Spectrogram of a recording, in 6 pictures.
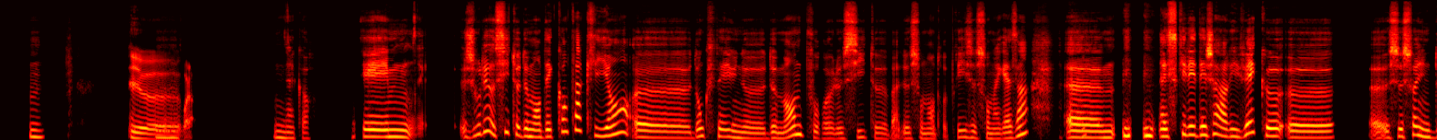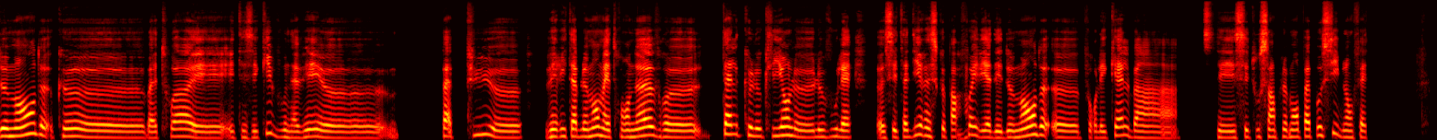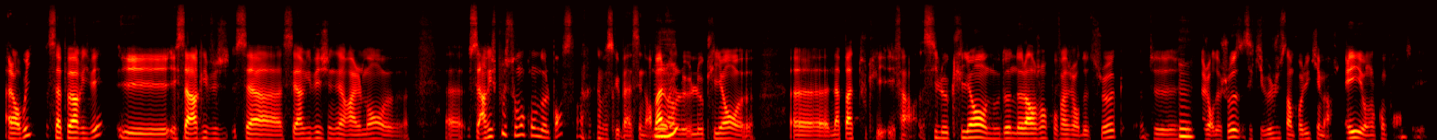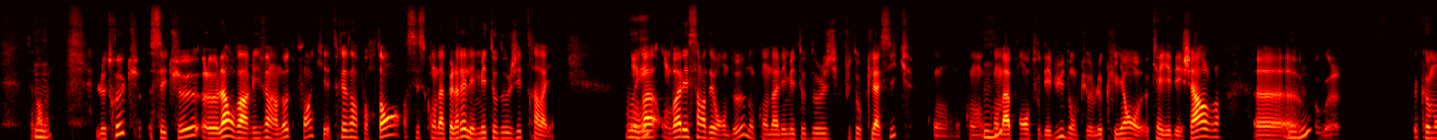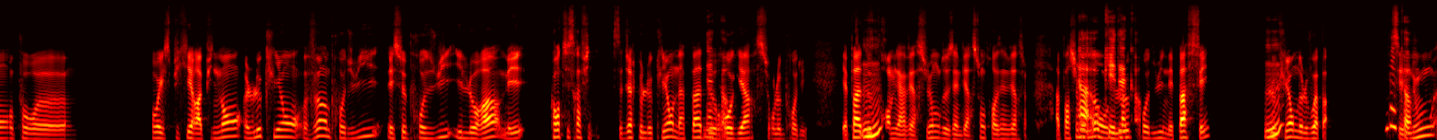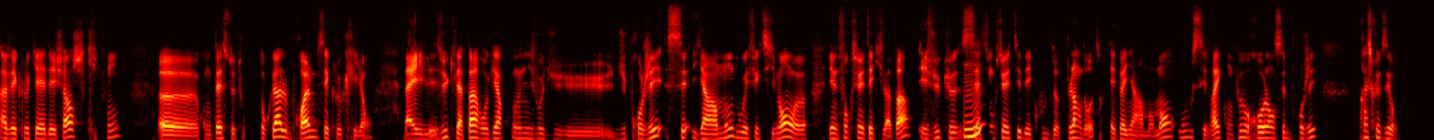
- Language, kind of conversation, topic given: French, podcast, Quelle astuce pour éviter le gaspillage quand tu testes quelque chose ?
- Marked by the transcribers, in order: drawn out: "heu"; drawn out: "hem"; chuckle; "truc" said as "tchruc"; tapping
